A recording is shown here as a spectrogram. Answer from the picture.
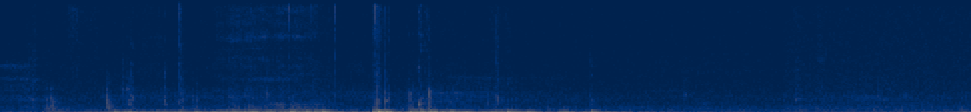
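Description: Handling noise from a microphone being turned on its stand: low rumbling and rubbing with scattered clicks, the sharpest a little over two seconds in, dying away about four seconds in.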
